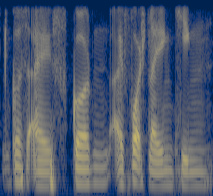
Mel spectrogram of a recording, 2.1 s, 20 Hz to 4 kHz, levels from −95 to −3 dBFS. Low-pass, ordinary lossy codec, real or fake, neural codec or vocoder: 3.6 kHz; none; real; none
